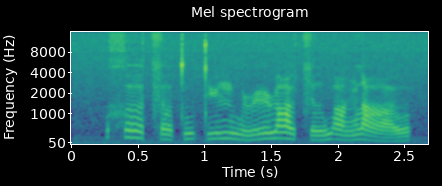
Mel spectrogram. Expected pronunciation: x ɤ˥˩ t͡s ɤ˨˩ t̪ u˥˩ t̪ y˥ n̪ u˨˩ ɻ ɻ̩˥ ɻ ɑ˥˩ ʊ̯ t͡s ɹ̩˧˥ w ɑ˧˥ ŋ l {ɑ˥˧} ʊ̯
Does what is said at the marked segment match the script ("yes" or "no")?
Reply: no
